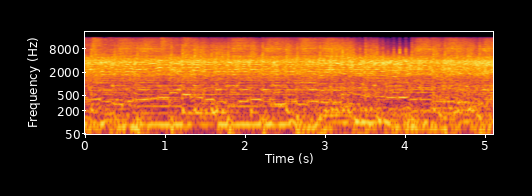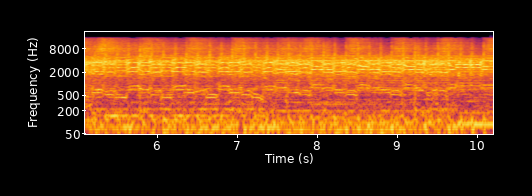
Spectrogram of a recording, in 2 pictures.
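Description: Background rock music with electric guitar and a steady beat.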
